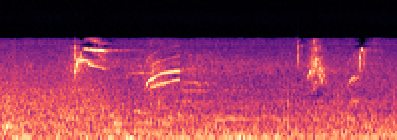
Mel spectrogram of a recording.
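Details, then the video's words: A five-year-old European goldfinch of the parva subspecies, a kept bird, singing during mating season: a few scattered high chirps and one rising twisted whistle, separated by quiet gaps, over faint background hiss. "Goldfinch song"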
